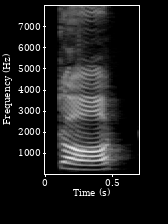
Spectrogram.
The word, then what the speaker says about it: taught: Cot, bought, taught, fought. इसमें बेटा GH silent है ना? GH की साउंड नहीं आ रही है. So we will pronunciate it like caught, bought, taught, fought.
